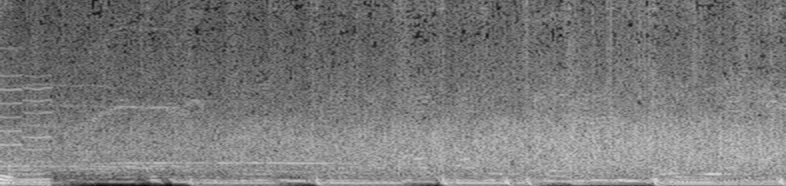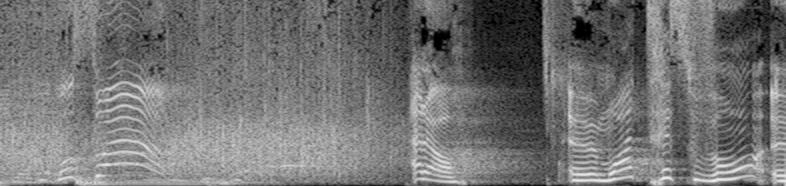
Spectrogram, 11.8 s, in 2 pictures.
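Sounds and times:
audience applause: 0.0 - 9.0
speech: 9.2 - 9.5, 10.2 - 11.7.

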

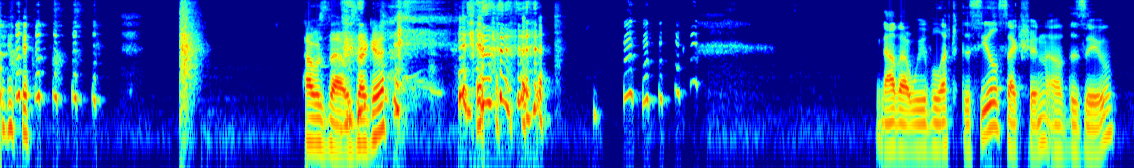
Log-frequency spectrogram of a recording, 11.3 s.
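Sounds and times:
speech: 0.0 - 0.5, 3.0 - 5.5, 8.8 - 11.2
laughter: 0.0 - 1.0, 3.4 - 5.6
group of people clapping hands: 1.8 - 2.1.

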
